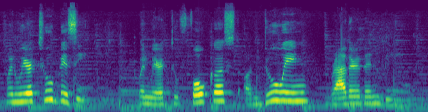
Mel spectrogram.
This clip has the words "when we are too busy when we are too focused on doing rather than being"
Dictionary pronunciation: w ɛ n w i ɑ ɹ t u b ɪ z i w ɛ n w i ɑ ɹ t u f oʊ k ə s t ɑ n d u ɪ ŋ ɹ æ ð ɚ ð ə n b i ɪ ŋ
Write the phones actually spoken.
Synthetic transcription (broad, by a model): w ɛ n w i ɑ ɹ t u b ɪ z i w ɛ n w i ɑ ɹ t u f oʊ k ə s t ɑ n d u ɪ ŋ ɹ æ ð ɚ ð ə n b i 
